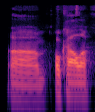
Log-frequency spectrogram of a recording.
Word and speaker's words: Ocala: Ocala, that's how they say it down there.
